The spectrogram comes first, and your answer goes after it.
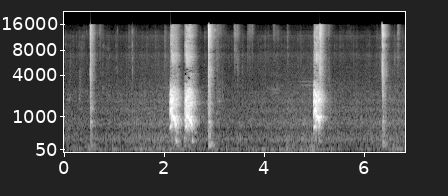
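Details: Barks from a German Shepherd puppy: a quick double bark, a single bark a few seconds later, and faint clicks and taps in between, indoors with little background noise.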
